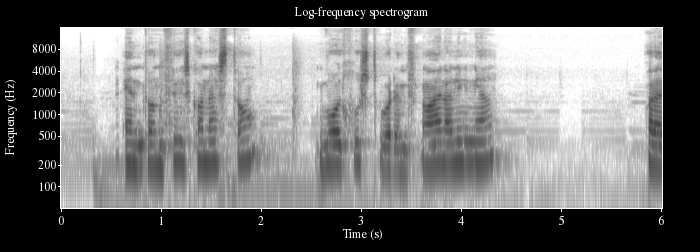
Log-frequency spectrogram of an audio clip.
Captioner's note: speaking in Spanish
